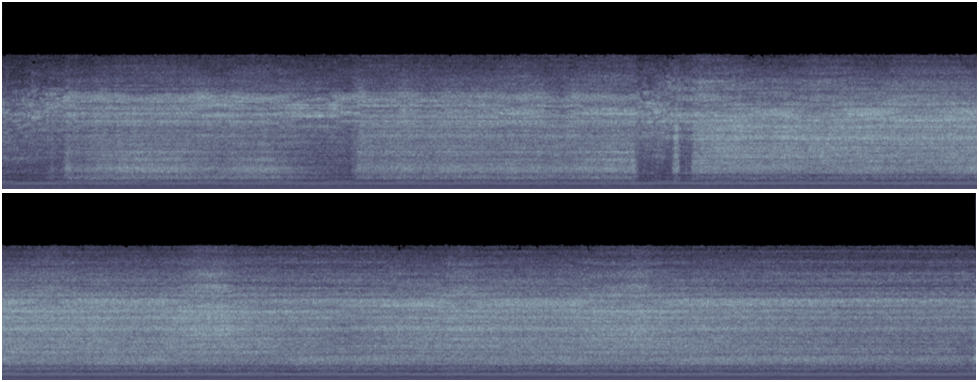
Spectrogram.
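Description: Hot-air gun blowing at full power: a steady rush of air over a constant fan-motor hum. The air noise is weaker for a few seconds about five seconds in.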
